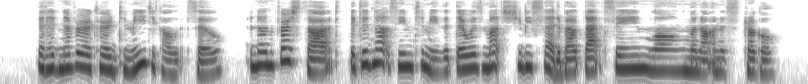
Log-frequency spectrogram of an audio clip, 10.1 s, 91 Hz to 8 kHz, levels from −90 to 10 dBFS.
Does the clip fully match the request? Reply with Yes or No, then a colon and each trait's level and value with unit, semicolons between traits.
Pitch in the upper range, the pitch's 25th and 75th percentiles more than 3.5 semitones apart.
Yes: high, 210 Hz; average, 4.3 semitones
